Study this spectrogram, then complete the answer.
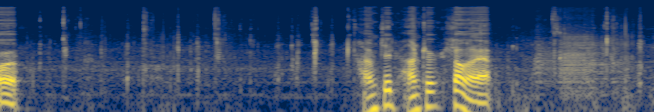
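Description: A man chews food close to a microphone with soft wet clicks.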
